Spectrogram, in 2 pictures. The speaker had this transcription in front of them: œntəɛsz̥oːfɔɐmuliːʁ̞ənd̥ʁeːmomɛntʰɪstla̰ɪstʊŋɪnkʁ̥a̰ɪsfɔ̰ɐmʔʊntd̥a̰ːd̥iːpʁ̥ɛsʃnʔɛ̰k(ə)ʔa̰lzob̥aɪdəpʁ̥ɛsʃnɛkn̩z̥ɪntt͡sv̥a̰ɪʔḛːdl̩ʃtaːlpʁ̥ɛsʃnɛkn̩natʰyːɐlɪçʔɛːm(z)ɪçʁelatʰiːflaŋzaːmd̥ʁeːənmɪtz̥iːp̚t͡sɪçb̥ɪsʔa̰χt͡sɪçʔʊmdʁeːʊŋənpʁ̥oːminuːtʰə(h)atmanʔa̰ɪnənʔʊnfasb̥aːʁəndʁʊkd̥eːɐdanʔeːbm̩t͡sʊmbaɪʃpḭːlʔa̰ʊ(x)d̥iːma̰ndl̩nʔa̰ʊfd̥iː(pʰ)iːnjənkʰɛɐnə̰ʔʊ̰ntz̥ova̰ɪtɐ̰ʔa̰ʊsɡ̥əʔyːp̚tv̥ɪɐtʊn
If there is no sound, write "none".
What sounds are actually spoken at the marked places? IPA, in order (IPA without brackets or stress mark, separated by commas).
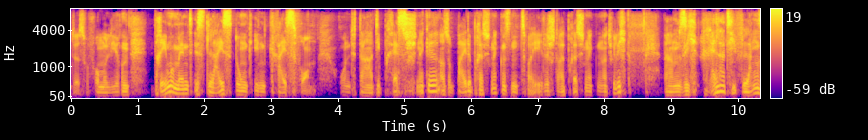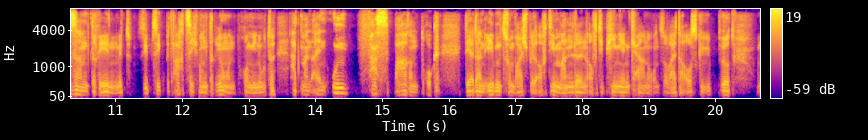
ə, z, h, f, pʰ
